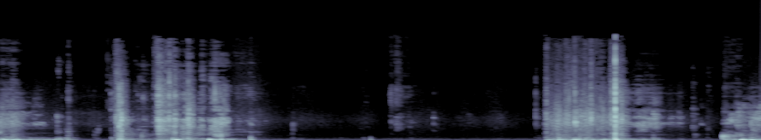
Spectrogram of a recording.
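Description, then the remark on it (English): Wet gulping of a drink of water, several swallows in short bursts with a quiet pause in the middle, then a final gulp. No one speaks. “All right, let me get a gulp of water before I dive into this one.”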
